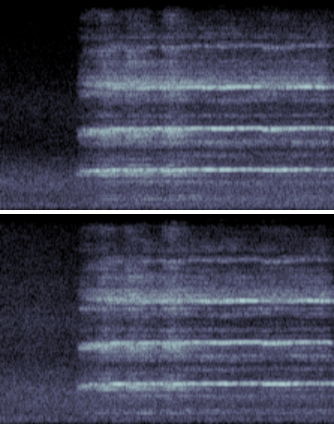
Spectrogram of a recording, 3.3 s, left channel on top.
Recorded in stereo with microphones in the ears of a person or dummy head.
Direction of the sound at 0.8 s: 20° right (ahead or behind).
